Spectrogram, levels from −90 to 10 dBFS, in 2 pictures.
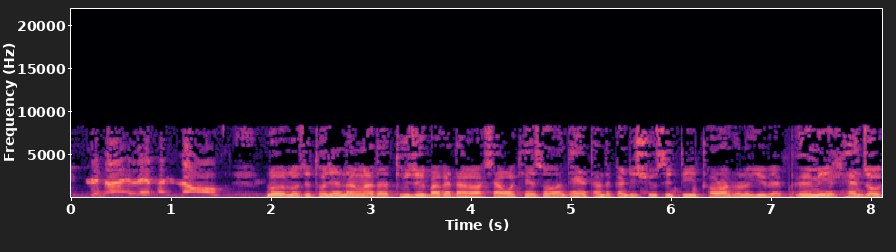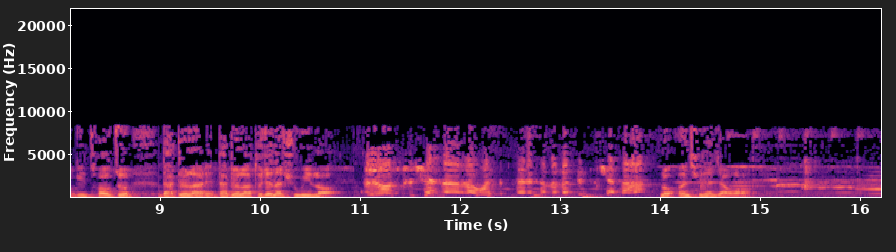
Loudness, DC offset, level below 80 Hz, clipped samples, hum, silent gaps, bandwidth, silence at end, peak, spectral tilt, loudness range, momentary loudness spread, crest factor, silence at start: -16 LUFS; under 0.1%; -54 dBFS; under 0.1%; none; none; 8.8 kHz; 0 s; -2 dBFS; -5 dB/octave; 4 LU; 9 LU; 14 dB; 0.15 s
